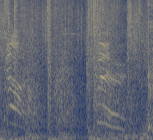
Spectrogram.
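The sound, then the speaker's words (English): Gunfire and a fiery missile shot ring out in a video game, with loud, dense bursts of blasts and booms running through the whole stretch, while voices are heard over the shooting. “What was that? Did someone just shoot like a fiery missile or something?”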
